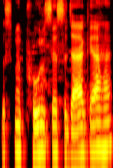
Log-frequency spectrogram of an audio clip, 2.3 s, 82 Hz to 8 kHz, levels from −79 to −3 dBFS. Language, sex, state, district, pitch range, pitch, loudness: Hindi, male, Bihar, Sitamarhi, 125-135 Hz, 130 Hz, -21 LUFS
